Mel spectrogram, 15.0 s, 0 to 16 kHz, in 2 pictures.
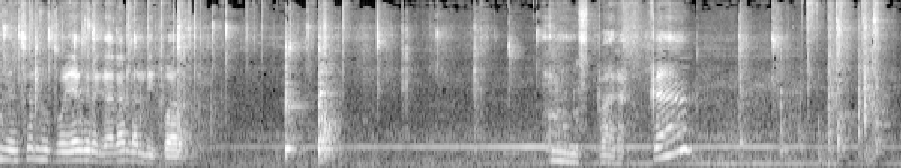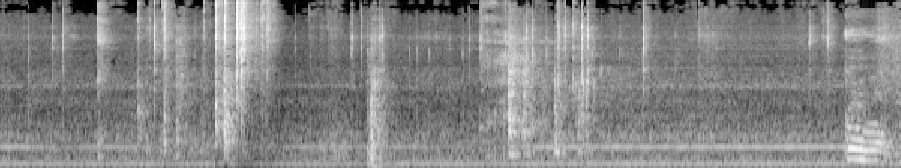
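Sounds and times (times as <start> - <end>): objects clicking on a counter: 0.0 - 4.8
steady low hum: 0.0 - 15.0.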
